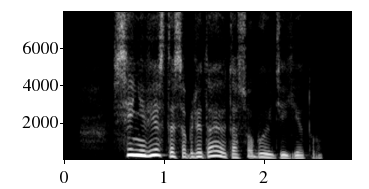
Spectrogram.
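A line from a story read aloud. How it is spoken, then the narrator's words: Reluctant, unhappy admission. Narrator (Russian): не слишком радостно призналась девушка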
